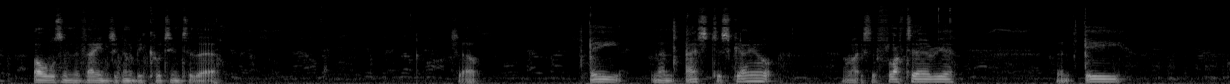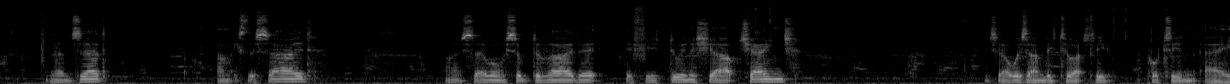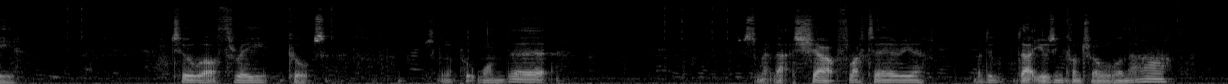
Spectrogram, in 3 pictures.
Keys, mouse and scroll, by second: 3.0 middle click, 5.6-8.1 middle drag, 5.6-6.5 typing, 9.3-14.4 drag, 10.5 e, 12.5 z, 19.8 click, 21.7 middle click, 21.9 scroll up 1, 22.4 middle click, 23.4 click, 25.2 click, 27.7 click, 29.1 ctrl+r, 30.3 scroll, 31.2 click, 31.7 click, 32.8 scroll up 1, 33.2 middle click, 33.5-33.8 scroll up 2, 36.2 middle click.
